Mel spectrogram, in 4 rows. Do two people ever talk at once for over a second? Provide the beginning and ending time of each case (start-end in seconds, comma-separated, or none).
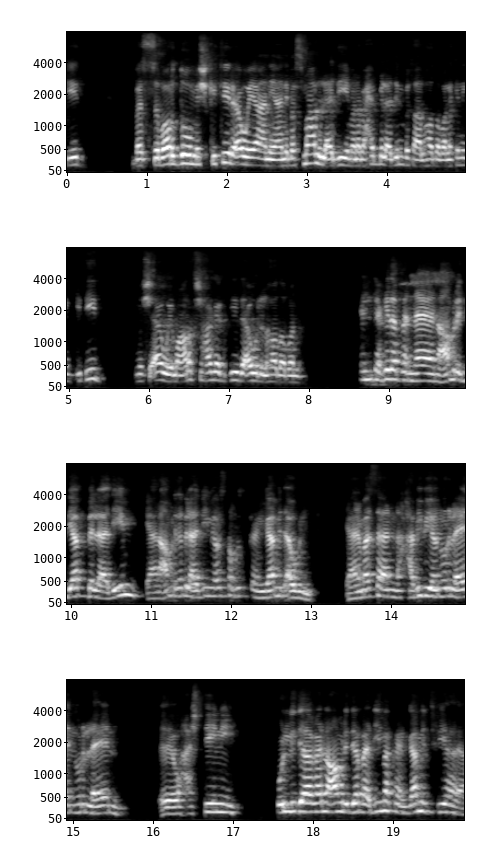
none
